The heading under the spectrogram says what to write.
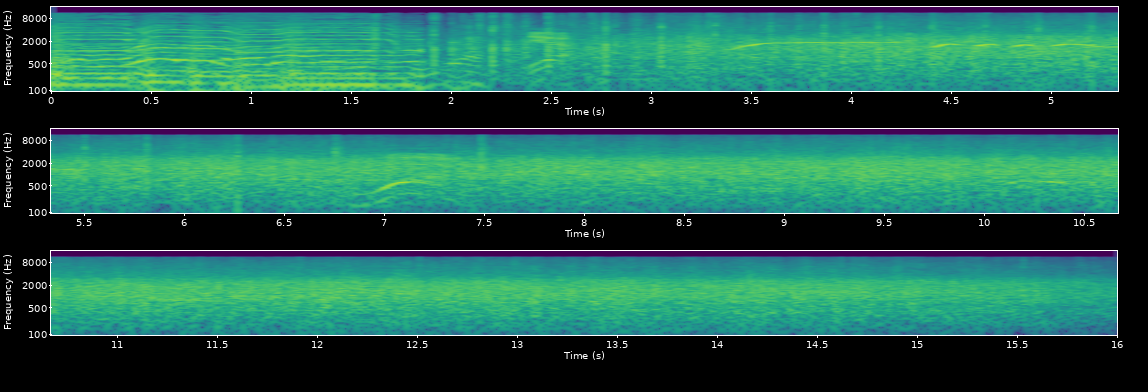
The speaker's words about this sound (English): If you would, please, a nice, courteous round of polka appreciation applause for ….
